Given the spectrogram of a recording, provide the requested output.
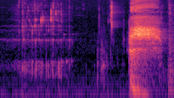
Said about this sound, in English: Quick sip of water. Third water break, balls.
